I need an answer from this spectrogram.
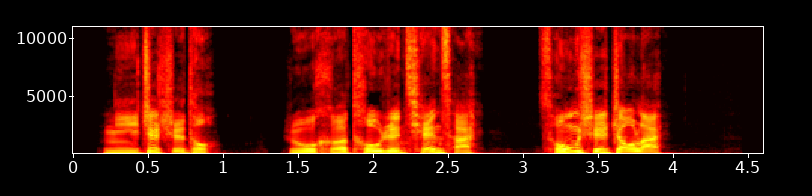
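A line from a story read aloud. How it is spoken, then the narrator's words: Shout. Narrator (Chinese): 包拯大喊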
